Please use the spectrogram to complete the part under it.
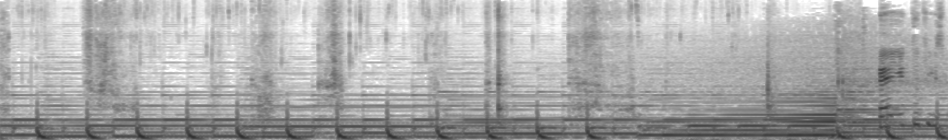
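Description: Chicken korma base of one kilo of chicken and a bowl of oil stirred in a pot, with a steady run of scraping, clinking strokes and liquid sloshing, close and fairly loud, alone without talk.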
